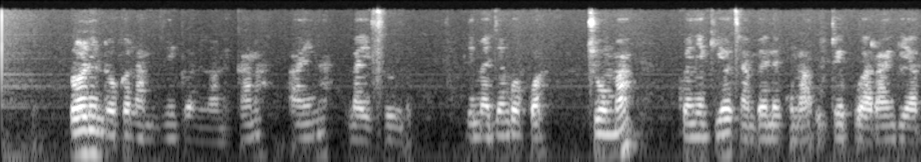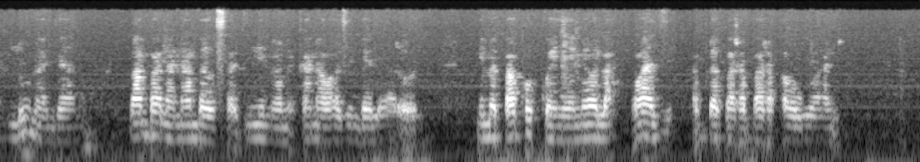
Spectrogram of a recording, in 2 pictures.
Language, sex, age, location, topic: Swahili, male, 18-24, Mombasa, government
